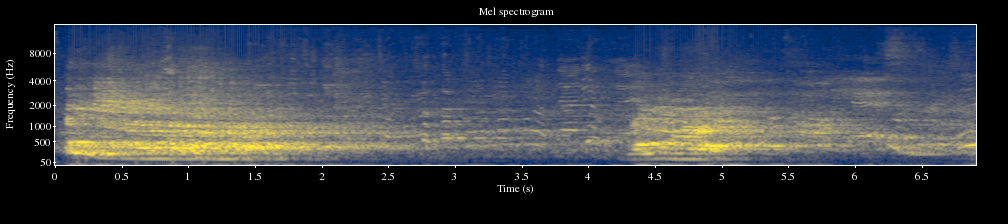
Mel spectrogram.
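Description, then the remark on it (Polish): A lion roars twice: a long, loud, rumbling roar that fades, then a shorter second roar after a pause, played for children identifying African animals by sound at a workshop class. Voices chatter in the background. “Lew.”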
